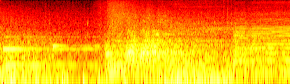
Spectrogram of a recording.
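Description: Soft, sustained film-score notes over heavy rain, with a rumble of thunder swelling about one and a half seconds in.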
